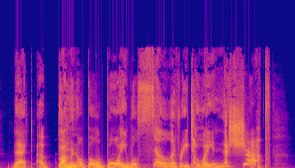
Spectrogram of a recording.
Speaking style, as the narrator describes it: grumbled Abracadabra

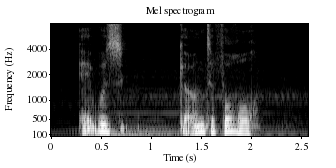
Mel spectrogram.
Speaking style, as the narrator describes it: I finally answered, my voice weak

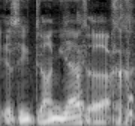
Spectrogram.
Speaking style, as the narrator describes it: each of them exhaling deeply and intermittently, one of them groaning aloud

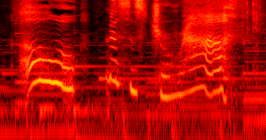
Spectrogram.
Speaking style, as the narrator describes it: he cried

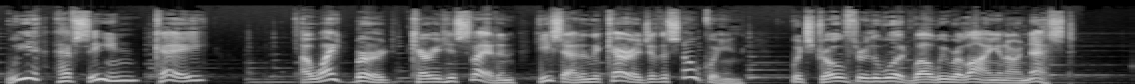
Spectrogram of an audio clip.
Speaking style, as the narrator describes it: the wood pigeons piped up and said

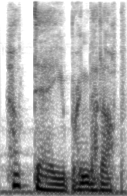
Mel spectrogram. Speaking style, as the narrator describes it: Eric sighed

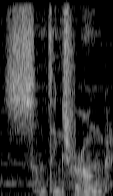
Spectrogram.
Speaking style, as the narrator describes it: he mutters

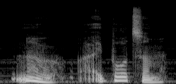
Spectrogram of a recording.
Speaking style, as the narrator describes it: I informed

